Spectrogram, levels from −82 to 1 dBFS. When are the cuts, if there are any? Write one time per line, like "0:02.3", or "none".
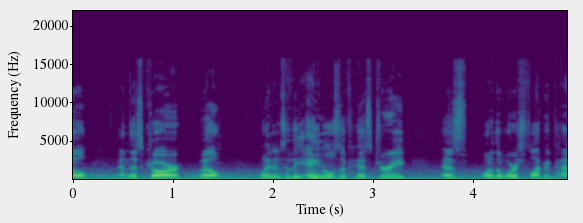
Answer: none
